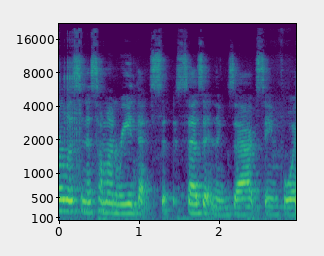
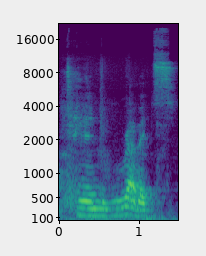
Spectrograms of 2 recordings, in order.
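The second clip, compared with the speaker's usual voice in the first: scornful; 4 semitones lower, 4 dB quieter, much slower than usual. A narrator's reading. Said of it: "it said scornfully".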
